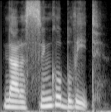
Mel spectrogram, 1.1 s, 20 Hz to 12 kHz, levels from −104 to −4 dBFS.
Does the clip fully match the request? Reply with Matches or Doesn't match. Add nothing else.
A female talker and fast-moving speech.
Matches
